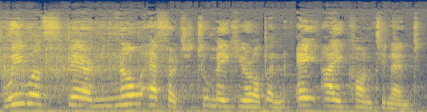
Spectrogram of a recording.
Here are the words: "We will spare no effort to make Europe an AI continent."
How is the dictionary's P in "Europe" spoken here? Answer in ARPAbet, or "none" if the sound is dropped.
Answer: P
